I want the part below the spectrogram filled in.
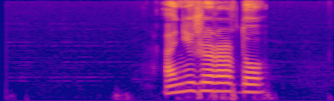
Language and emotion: Russian, neutral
